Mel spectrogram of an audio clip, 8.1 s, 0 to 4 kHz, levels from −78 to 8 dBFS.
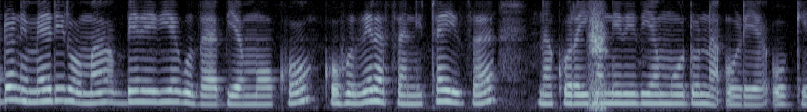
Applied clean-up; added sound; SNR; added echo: none; Breathing; 12 dB; none.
